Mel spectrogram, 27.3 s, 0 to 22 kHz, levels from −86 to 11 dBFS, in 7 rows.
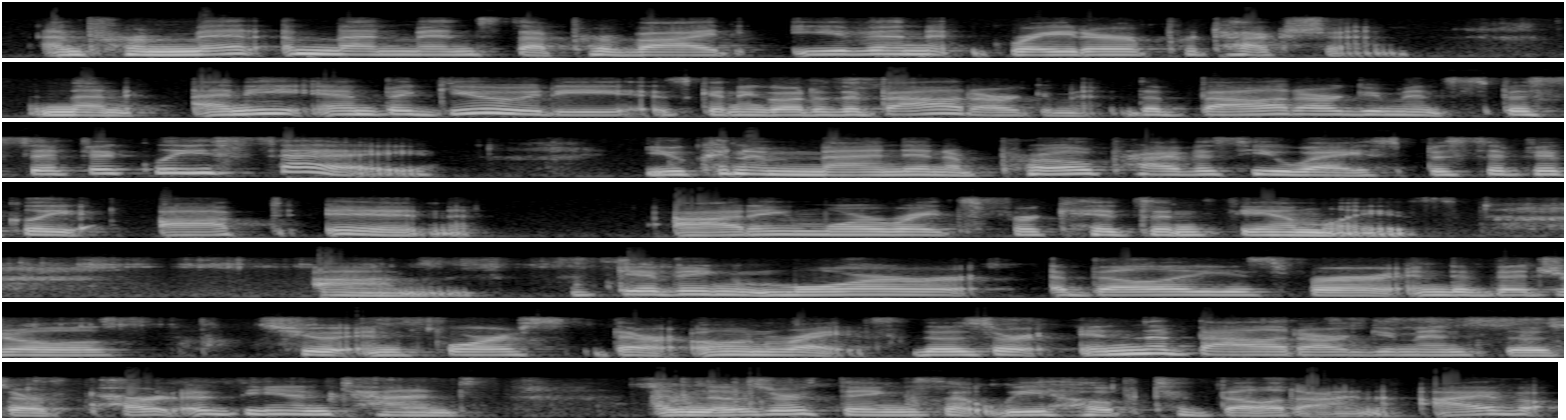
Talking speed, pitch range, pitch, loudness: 170 wpm, 175-205 Hz, 185 Hz, -25 LUFS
